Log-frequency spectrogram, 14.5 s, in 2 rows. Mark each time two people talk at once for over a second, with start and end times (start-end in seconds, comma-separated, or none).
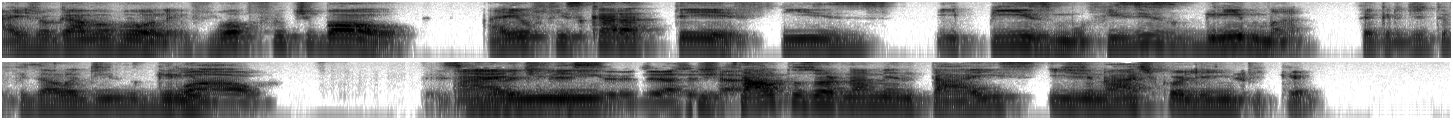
9.5-11.0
